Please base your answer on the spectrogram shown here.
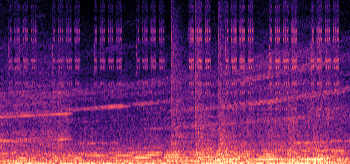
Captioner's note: engine roar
